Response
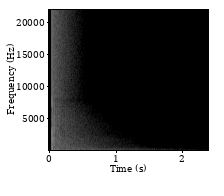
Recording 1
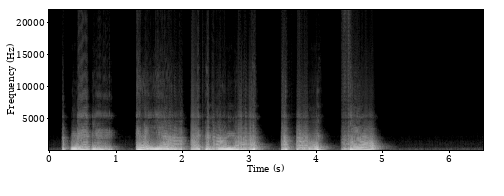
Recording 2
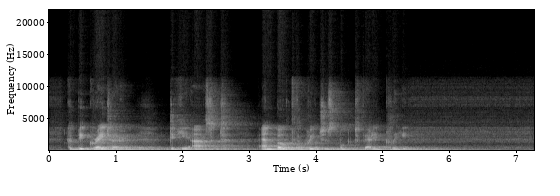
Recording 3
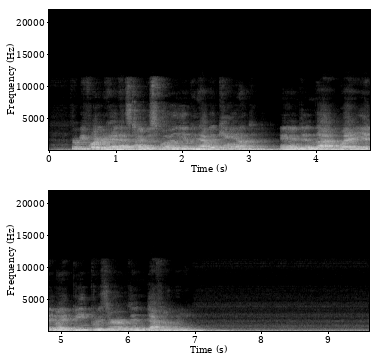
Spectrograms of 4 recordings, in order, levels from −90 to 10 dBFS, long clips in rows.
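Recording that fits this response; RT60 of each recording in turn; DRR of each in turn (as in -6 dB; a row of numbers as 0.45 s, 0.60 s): 2; 0.40 s, 2.3 s, 1.2 s; 3.5 dB, 2.0 dB, -10.0 dB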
